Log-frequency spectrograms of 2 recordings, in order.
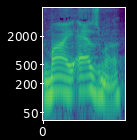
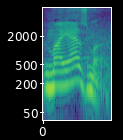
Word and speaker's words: miasma: Not two words, miasma, but miasma. Some of you were looking a little startled for a moment there. The English word miasma comes from this Greek word by the same pronunciation, miasma.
